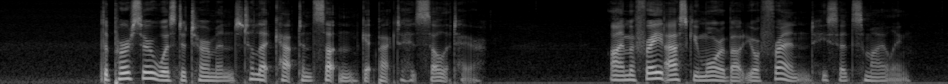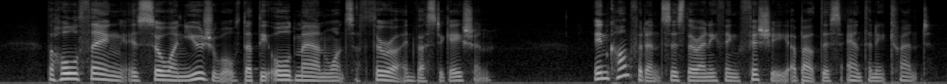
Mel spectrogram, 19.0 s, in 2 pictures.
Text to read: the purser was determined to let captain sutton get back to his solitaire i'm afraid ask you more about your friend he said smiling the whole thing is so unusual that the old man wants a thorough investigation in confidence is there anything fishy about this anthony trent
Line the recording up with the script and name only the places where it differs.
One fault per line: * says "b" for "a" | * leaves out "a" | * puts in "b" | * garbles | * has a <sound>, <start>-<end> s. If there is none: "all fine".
all fine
